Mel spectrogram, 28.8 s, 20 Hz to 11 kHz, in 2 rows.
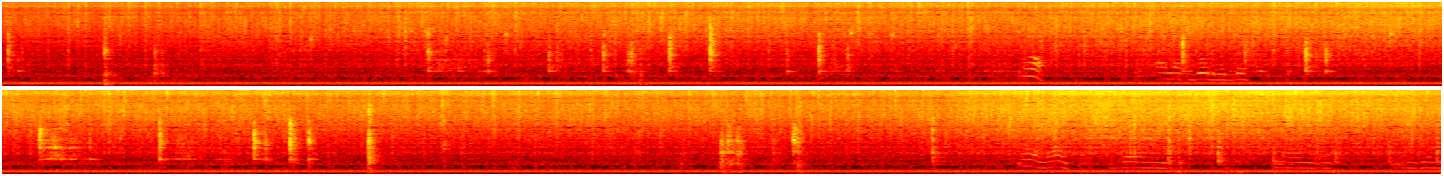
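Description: Asparagus pieces and finely chopped ginger sizzling in a hot frying pan as they are pushed in off a wooden cutting board and stirred with a wooden spatula, with many short knocks and scrapes of the spatula on board and pan. The sizzle grows louder about 24 seconds in, over a steady low hum.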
